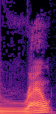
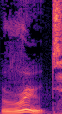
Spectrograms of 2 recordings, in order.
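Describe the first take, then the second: First: Route is said with an American pronunciation. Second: Route is said with a British pronunciation. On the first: "in the States you say route sometimes" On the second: "in the U K now we say route"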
